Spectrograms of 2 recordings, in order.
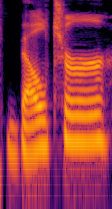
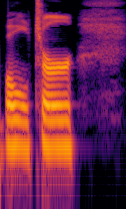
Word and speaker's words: Boelter: These have been released in the past couple days about Vance Belter. Um, and I apologize, I was apparently saying his name wrong. It's not Bolter.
